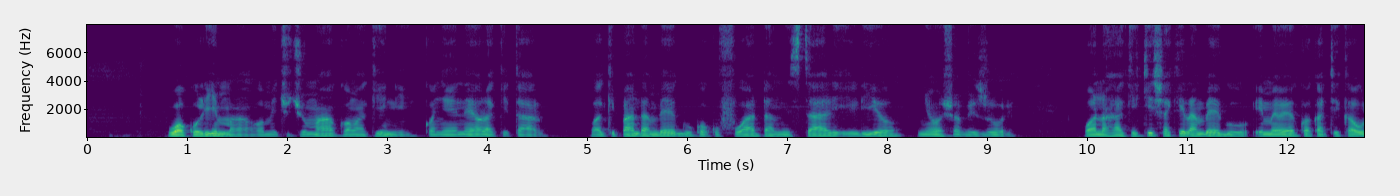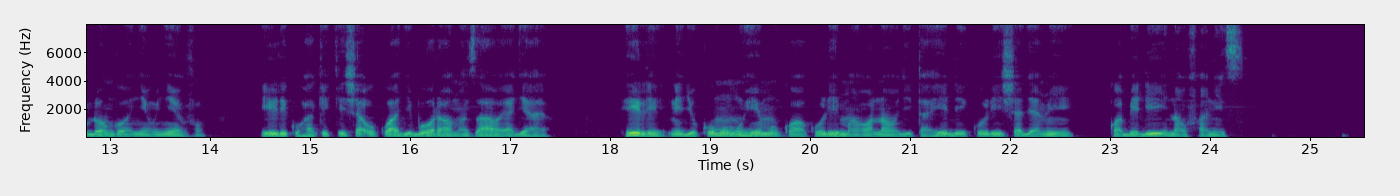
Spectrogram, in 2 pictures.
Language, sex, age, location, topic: Swahili, male, 18-24, Dar es Salaam, agriculture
